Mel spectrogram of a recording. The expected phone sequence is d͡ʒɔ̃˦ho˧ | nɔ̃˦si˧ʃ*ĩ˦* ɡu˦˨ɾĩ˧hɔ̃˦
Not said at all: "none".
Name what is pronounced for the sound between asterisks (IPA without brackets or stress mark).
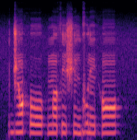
ĩ˦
